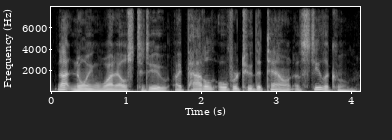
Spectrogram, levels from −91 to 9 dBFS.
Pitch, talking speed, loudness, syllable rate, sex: 130 Hz, 205 wpm, -17 LUFS, 5.2 syllables/s, male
